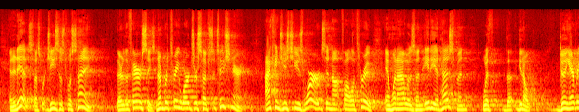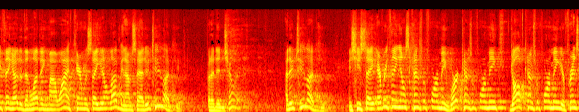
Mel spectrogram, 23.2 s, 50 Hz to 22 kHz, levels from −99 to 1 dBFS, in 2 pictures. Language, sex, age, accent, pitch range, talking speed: English, male, 50-69, American, 165-220 Hz, 225 wpm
